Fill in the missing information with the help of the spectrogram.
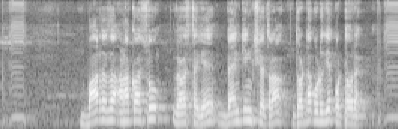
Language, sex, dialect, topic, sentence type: Kannada, male, Mysore Kannada, banking, statement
